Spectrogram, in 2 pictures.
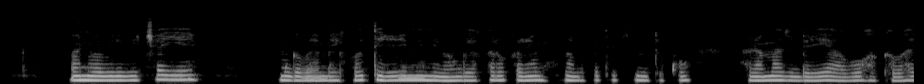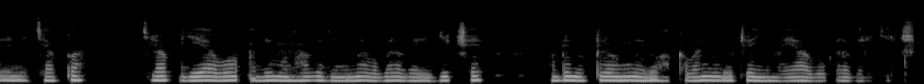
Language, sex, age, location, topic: Kinyarwanda, male, 36-49, Kigali, government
